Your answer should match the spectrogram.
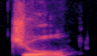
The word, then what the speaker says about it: jewelry: So if you can say jewel, which might not be easy, jewelry, jewelry, jewelry. It's almost like 2.5 syllables, 2.5 word parts, jewelry.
